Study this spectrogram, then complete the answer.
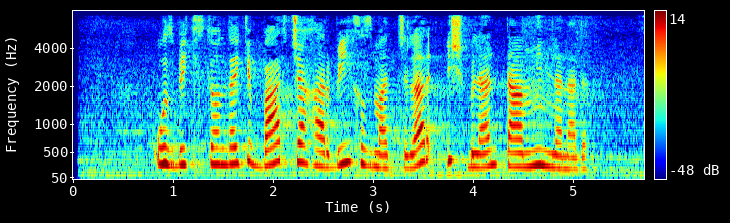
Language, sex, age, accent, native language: Uzbek, female, under 19, Qashqadaryo, Uzbek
